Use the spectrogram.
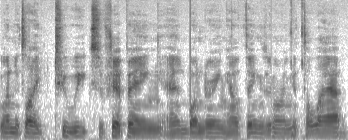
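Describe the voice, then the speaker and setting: Fairly low in pitch and dark, mellow in tone, a man's voice moves at a fairly quick pace. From Upstate New York. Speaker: photography youtuber. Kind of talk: casual live stream chat. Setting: live stream at home. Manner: casual, filler-heavy.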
